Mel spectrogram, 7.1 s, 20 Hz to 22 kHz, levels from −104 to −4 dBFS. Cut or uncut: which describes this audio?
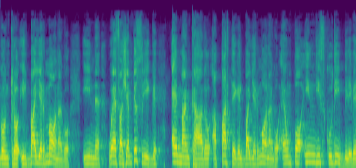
uncut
